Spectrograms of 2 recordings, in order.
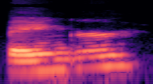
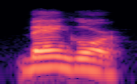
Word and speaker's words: Bangor: for you at the Banger house huh do I say it wrong Bangor Bangor I will be looking for you at the Bangor house Thursday about 6 15.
